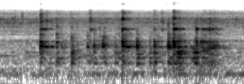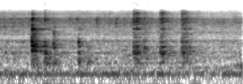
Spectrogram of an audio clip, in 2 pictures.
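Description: Steel spoon stirring onions frying in oil in an aluminium pressure cooker, clinking and scraping against the pot over a sizzle. The stirring strokes come in two runs and stop shortly before the end, leaving the sizzle alone.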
